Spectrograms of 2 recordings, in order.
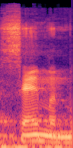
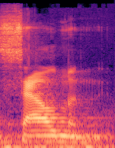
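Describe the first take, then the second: First: The L sound is silent. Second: The L sound is pronounced. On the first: The speaker calls it right. "L-nya nggak ada ya" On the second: The speaker calls it wrong. "bukan salmon"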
